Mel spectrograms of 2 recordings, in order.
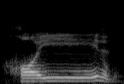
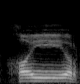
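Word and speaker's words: خير: Khayr. No. Khayr. Light, because there is a ya before it.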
